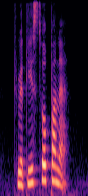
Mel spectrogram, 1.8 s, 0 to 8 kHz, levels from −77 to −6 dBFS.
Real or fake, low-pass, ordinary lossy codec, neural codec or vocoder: fake; none; none; codec, 16 kHz, 0.5 kbps, FunCodec, trained on LibriTTS, 25 frames a second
